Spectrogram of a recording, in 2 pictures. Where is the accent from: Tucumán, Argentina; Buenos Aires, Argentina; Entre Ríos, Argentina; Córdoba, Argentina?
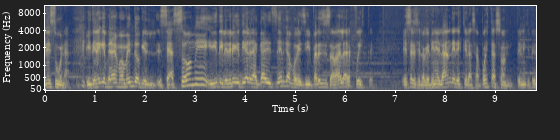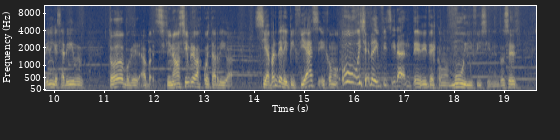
Buenos Aires, Argentina; Yo, mi papá es santafesino, mi mamá de Chubut. Soy el único porteño de toda mi familia porque nací acá, igual me siento un porteño.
